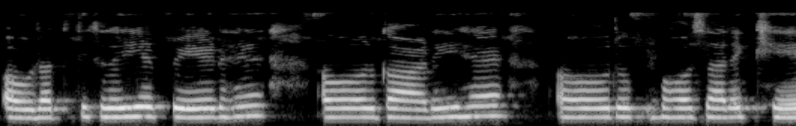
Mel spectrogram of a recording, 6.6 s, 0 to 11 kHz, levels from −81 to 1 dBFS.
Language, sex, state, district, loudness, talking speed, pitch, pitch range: Hindi, female, Bihar, Jamui, -16 LUFS, 110 wpm, 235 Hz, 235-250 Hz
